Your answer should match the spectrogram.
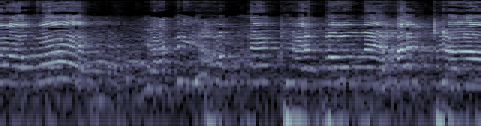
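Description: Children's voices, several at once, talking and calling out, with repeated low thumps underneath.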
